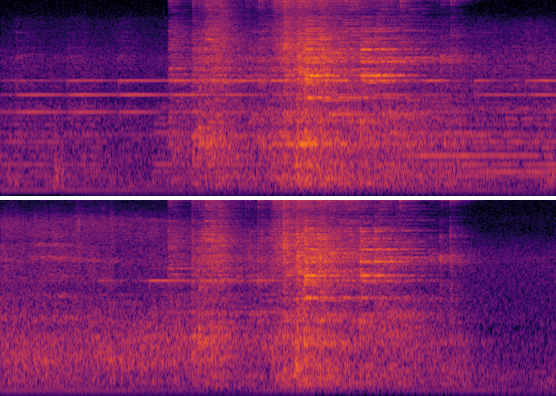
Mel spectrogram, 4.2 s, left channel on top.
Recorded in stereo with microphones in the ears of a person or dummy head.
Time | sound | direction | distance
1.2 | dishes clattering | 85° right | 2.5 m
